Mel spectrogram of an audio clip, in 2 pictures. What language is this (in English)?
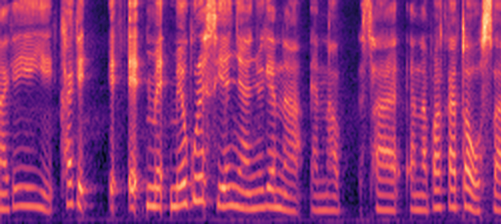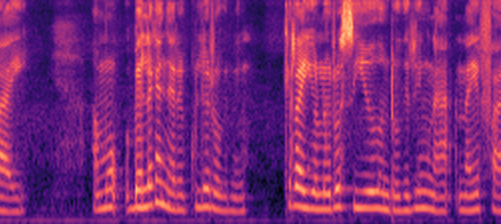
Masai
